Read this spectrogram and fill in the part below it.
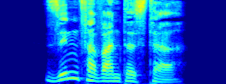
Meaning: inflection of sinnverwandt: 1. strong/mixed nominative masculine singular superlative degree 2. strong genitive/dative feminine singular superlative degree 3. strong genitive plural superlative degree
- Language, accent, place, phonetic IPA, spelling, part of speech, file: German, Germany, Berlin, [ˈzɪnfɛɐ̯ˌvantəstɐ], sinnverwandtester, adjective, De-sinnverwandtester.ogg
